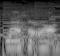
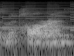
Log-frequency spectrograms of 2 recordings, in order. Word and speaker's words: Matoran: It would cost $6.38 to buy 145 Mataron heads. I believe the pronunciation is Matoran, but, you know, it's been a while since Matoran?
